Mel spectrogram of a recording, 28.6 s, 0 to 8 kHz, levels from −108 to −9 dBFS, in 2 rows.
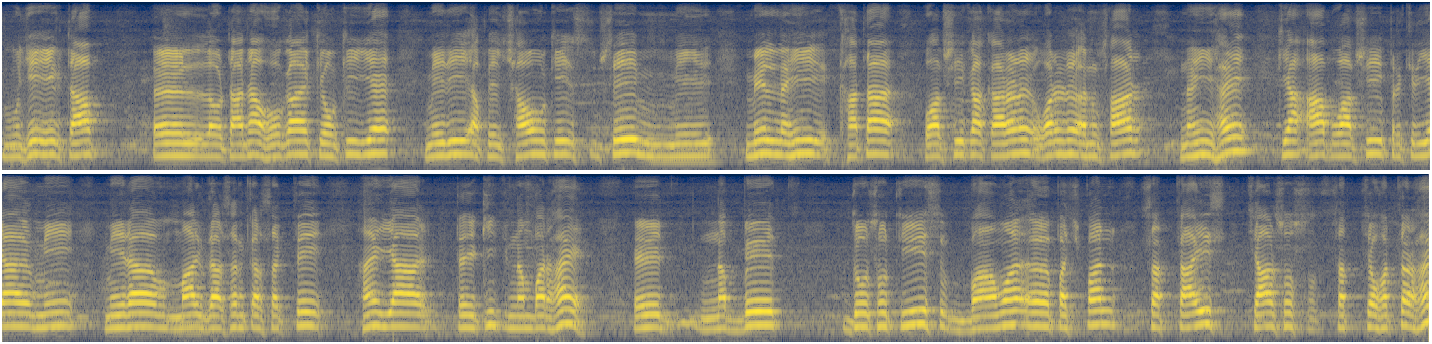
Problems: background sounds at intervals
